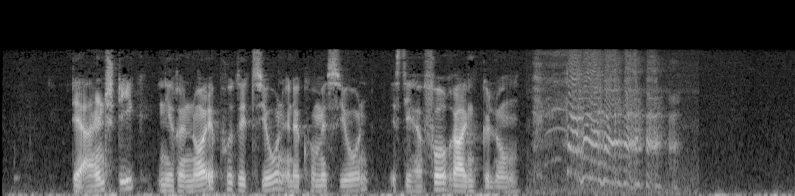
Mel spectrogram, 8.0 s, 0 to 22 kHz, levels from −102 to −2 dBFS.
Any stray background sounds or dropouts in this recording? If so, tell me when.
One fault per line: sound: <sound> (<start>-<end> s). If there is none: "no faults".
sound: laugh (5.3-6.9 s)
